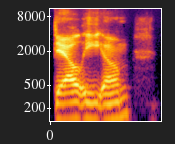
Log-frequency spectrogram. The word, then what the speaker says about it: Bdelliom: You can follow them on Facebook, Delium, B-D-E-L-L-I-O-M. Again, it's Delium, pronounced Del-E-M, B-D-E-L-L-I-O-M.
